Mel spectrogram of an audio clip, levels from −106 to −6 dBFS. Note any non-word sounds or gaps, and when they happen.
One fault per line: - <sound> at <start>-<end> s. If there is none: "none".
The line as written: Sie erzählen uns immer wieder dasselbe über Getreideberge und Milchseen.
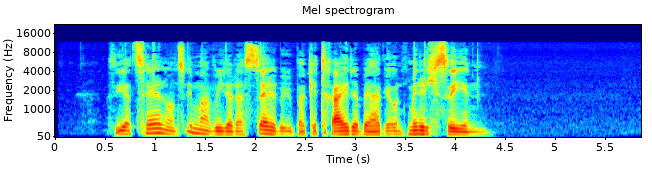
none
